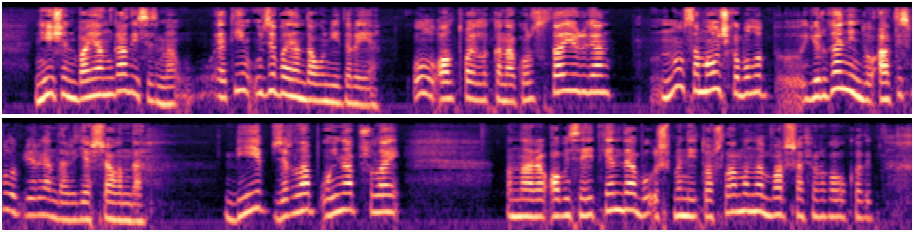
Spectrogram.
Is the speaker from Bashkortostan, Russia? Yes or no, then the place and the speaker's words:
yes; Ufa, Bashkortostan, Russia; Әйе, мин Уфада туып үстем.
